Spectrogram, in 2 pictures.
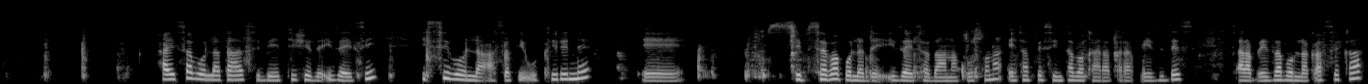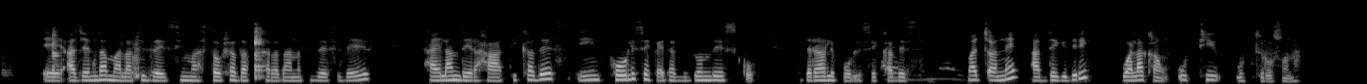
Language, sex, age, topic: Gamo, female, 25-35, government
